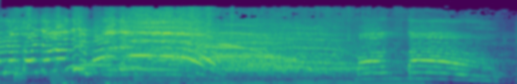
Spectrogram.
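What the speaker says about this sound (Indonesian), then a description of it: "Semua teriakannya lagi mana?" A festival crowd at Lake Poso in Tentena roars with loud, sustained cheering, whoops and shouts close by, rising to a peak before a second burst of yelling.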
